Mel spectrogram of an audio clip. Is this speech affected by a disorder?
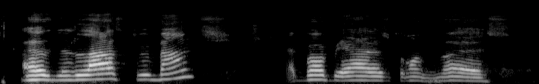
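Yes: multiple system atrophy; parkinsonian type, cerebellar involvement; onset two years ago, balance problems, stem cell treatment; speech changes among early symptoms.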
